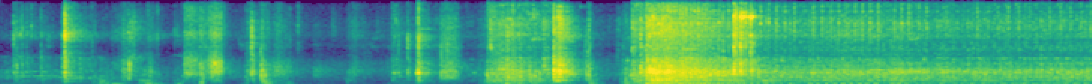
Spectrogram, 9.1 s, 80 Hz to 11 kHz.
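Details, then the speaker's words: Honda Supra X 125 first start after rebuild with new oversize 100 piston and rebore; light quick tick-tick over steady single-cylinder idle from loose valve clearance needing adjustment. "setelan sini ya yang bunyi tik tik tik itu loh Itu setelan klep Lur"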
